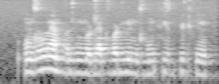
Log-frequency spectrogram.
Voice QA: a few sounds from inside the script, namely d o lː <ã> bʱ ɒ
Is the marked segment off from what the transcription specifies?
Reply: yes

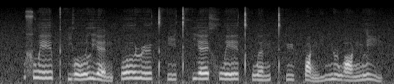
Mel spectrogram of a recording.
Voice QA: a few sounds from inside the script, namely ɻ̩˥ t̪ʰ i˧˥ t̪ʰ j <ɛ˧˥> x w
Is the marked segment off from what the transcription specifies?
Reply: yes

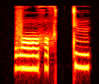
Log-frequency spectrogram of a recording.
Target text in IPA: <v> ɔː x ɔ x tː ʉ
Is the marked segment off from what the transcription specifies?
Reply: no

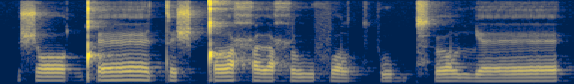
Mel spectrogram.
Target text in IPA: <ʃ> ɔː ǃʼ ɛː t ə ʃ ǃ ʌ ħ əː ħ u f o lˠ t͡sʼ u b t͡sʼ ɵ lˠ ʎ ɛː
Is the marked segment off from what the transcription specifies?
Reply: no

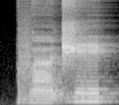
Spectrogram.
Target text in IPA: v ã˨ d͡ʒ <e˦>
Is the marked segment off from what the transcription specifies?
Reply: no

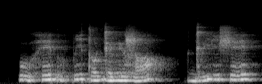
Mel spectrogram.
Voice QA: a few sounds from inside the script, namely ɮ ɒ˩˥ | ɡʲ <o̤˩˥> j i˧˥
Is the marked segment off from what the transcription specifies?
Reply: no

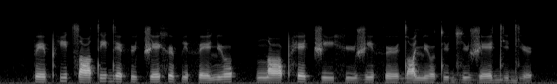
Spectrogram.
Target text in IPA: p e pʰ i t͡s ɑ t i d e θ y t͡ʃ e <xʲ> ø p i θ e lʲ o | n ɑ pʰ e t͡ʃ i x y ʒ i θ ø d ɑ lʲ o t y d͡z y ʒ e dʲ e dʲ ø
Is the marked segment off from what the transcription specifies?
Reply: yes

